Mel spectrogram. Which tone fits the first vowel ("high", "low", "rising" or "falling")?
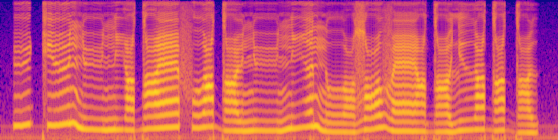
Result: rising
